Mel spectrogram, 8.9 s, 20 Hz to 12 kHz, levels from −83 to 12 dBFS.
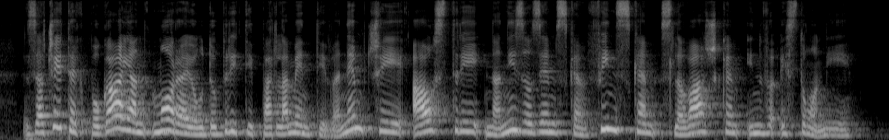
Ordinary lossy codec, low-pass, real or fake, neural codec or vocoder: none; none; real; none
